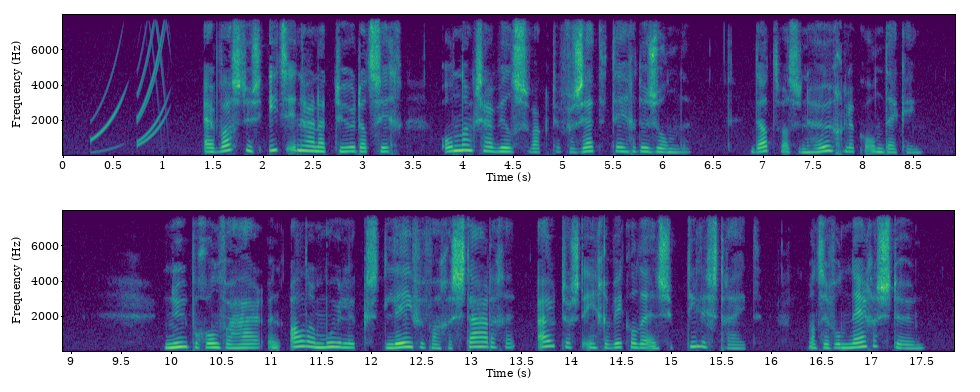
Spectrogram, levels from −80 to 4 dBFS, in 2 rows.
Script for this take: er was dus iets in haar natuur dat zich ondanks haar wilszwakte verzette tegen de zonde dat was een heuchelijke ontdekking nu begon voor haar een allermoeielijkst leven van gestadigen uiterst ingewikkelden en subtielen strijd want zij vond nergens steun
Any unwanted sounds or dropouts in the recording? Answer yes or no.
yes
